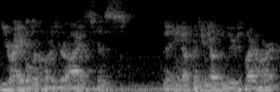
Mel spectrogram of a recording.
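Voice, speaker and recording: Soft-spoken and very deep in pitch, a man talks at a fairly quick pace with fairly even intonation, heard with audible room echo and noticeable background noise. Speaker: yoga instructor. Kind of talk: tutorial. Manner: halting.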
